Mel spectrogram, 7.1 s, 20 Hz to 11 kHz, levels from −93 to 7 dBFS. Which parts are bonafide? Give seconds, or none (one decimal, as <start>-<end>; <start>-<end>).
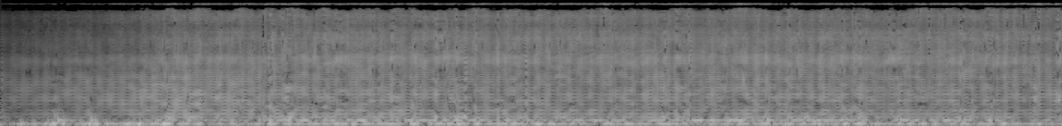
none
